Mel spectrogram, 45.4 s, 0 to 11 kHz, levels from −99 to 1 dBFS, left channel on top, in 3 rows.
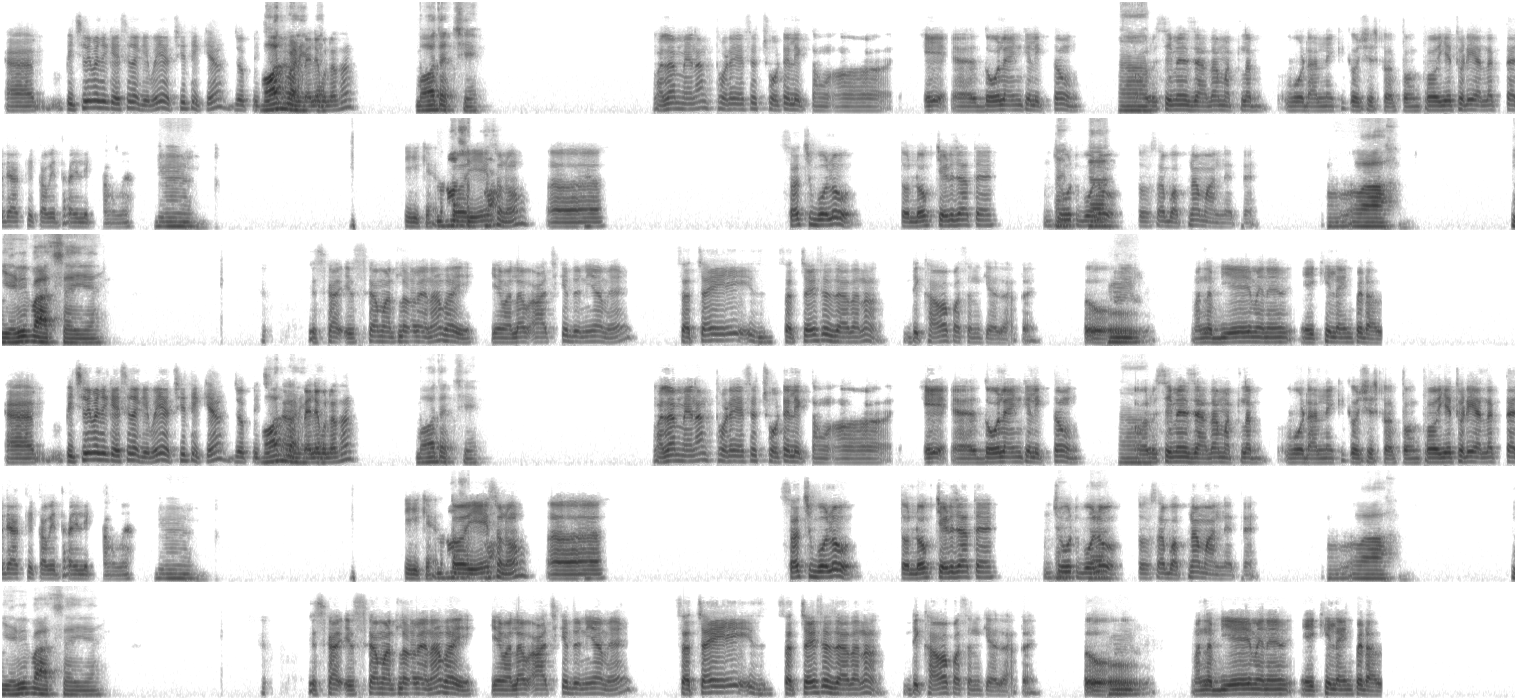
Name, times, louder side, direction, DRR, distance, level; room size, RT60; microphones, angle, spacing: voice 1, 0.0-3.5 6.5-8.9 9.2-10.8 11.3-16.4 19.2-21.2 22.9-23.7 24.1-25.1 25.5-27.7 33.3-36.5 37.0-40.6 41.1-41.7 42.2-44.1, right 4 dB, 50° right, 0.7 m, -30 dB
voice 2, 2.6-3.2 4.1-4.8 11.2-11.5 16.7-17.1 19.5-20.1 25.7-26.2 28.4-29.1 30.2-31.3 37.8-38.0 41.3-41.6, left 4 dB, 65° left, 0.6 m, -28 dB
head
